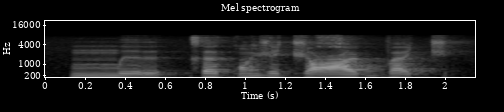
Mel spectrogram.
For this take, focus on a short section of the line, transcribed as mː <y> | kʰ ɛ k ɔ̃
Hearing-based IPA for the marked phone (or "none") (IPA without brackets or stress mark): ɪ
